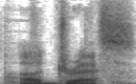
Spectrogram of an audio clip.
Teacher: So the verb address has the stress on the second syllable.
